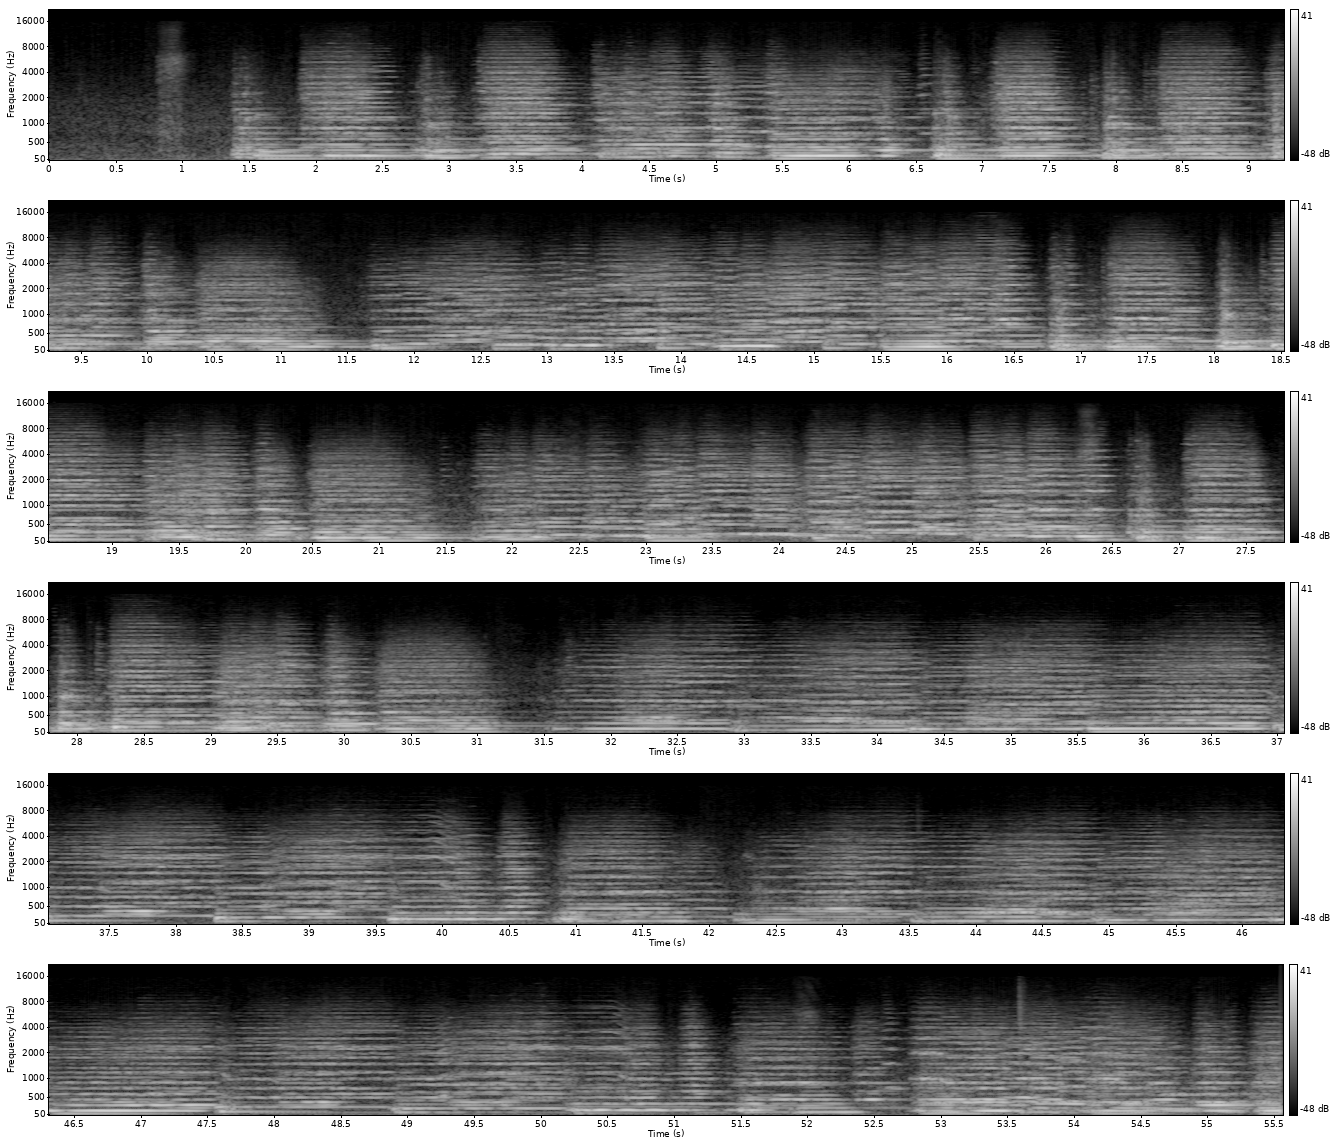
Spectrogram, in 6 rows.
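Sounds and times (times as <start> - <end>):
orchestra: 0.0 - 55.5.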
